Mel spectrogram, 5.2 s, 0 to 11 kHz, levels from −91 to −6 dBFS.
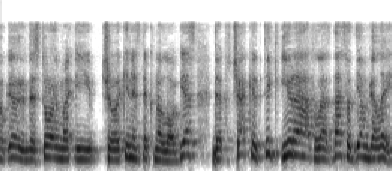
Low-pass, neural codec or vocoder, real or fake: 7.2 kHz; codec, 16 kHz, 1.1 kbps, Voila-Tokenizer; fake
